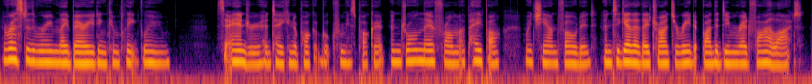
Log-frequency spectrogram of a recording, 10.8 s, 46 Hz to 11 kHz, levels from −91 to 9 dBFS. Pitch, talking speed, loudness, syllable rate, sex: 190 Hz, 220 wpm, -19 LUFS, 5.8 syllables/s, female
